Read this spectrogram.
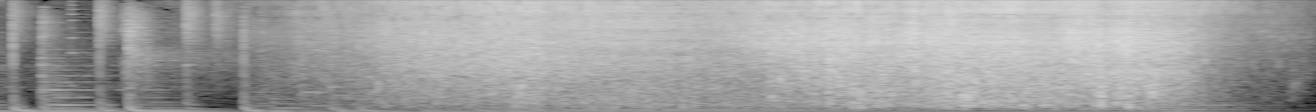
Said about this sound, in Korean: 아, 짧네. 사실 웬만한 여름 노래는 다 들어가 있는 파도 소리인데 여러분 요것만 듣고는 잘 모르시겠죠.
